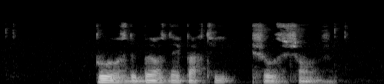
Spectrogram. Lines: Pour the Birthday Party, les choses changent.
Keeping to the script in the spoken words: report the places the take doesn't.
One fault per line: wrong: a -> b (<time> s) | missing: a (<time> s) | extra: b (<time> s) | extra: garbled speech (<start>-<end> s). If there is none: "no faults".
missing: les (2.3 s)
